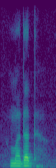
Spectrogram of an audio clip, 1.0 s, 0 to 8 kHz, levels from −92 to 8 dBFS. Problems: none marked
